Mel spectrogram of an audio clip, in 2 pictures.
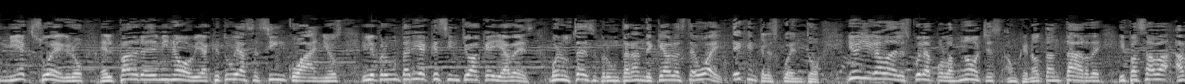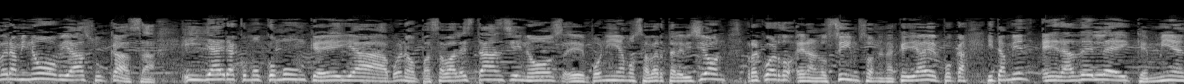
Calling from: Mexico City, Mexico; de México, México.

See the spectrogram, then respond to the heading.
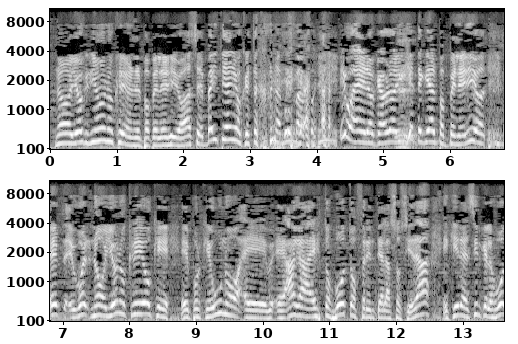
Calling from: Tucumán, Argentina; de Tucumán.

